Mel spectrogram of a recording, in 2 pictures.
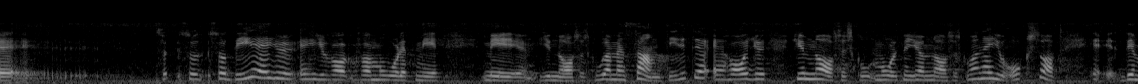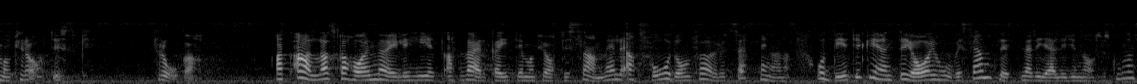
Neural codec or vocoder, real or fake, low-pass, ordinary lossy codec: codec, 16 kHz in and 24 kHz out, 2.2 kbps, FireRedTTS-2 codec; fake; 7.2 kHz; none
